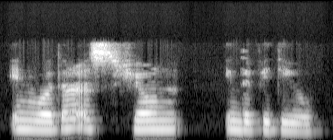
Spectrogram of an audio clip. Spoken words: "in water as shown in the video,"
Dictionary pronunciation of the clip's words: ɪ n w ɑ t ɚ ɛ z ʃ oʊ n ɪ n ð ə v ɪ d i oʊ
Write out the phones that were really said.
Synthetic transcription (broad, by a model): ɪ n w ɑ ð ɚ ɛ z ʃ oʊ n ɪ n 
